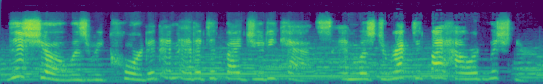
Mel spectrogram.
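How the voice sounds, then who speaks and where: A woman's voice: high voice, a little slow, low-quality recording. A woman host reading scripted closing credits in the style of an old-time radio announcer. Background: music.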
